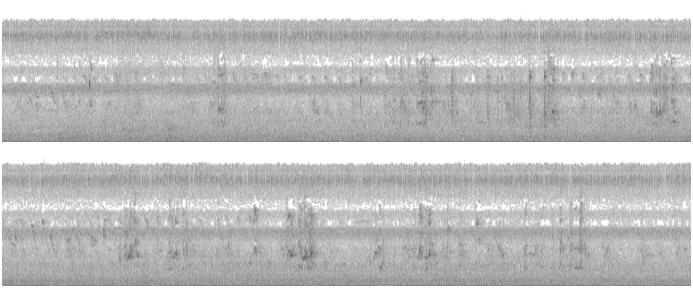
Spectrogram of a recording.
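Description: Outdoor ambience of a steady high-pitched insect chorus, with short bird chirps every few seconds.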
